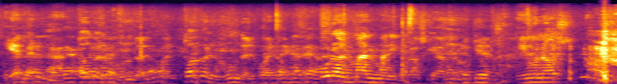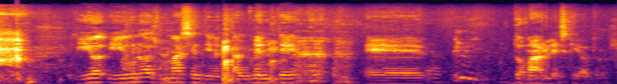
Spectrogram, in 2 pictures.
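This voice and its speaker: A man's voice: medium pitch, lively intonation, normal speed. An older man talking at a neighborhood meeting, emphatic and repetitive, often restarting his sentences. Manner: emphatic, repeats himself, restarts. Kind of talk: impassioned public talk. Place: neighborhood association hall. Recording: roomy echo, distant mic, faint noise.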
